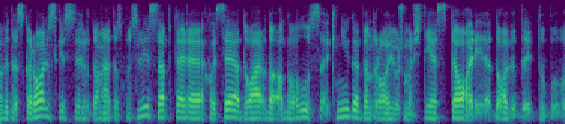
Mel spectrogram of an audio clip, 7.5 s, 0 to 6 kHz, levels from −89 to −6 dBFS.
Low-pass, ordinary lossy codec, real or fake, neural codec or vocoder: 5.4 kHz; Opus, 64 kbps; fake; vocoder, 22.05 kHz, 80 mel bands, HiFi-GAN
